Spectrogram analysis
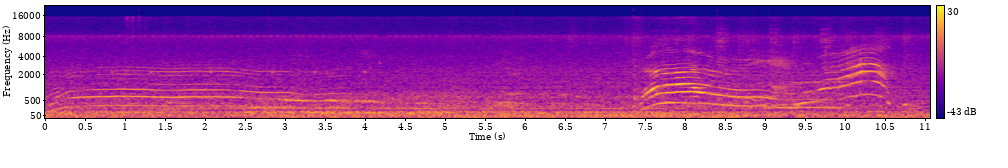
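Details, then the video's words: Cats fighting, angry: quiet long moaning growls that drift slowly downward, followed by two louder, rising and wavering yowls near the end over faint background hiss. "Angry Cat Fight Cats Sound Effect Real fight Of cats Audio"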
